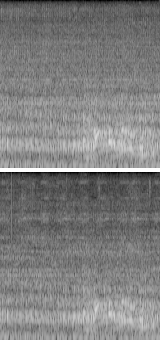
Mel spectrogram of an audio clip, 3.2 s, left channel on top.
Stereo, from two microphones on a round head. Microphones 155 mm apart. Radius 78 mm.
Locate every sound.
0.0 s a helicopter: 55° left (ahead or behind); by 3.2 s 65° left (ahead or behind)
1.7 s laughter: 35° left (ahead or behind)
